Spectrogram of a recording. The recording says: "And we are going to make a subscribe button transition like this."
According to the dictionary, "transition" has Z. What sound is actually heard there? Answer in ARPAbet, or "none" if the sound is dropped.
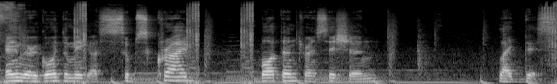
S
